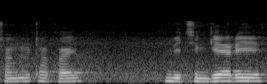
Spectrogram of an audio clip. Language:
Bodo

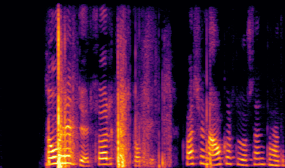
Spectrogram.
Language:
Icelandic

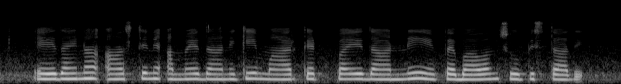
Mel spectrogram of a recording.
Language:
Telugu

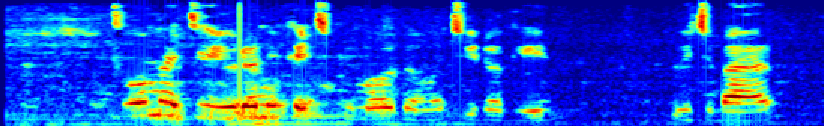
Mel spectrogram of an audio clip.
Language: Luo (Kenya and Tanzania)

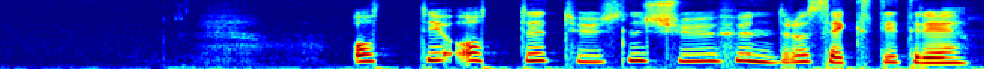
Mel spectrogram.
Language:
Norwegian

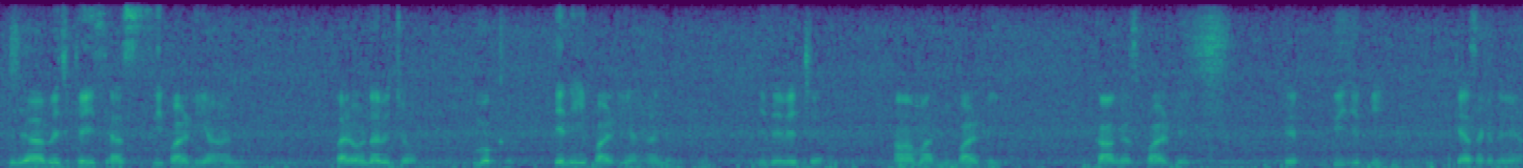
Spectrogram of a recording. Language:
Punjabi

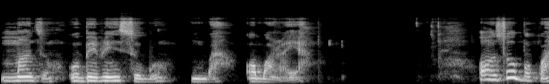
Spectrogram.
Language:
Igbo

